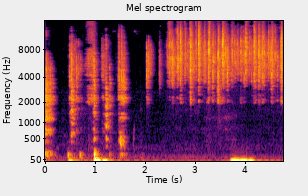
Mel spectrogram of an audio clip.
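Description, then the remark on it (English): A handful of dice clatters in a few quick bursts, then rattles and rolls continuously across a hard surface, loud, with no voices. “The fuck is all that dice?”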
